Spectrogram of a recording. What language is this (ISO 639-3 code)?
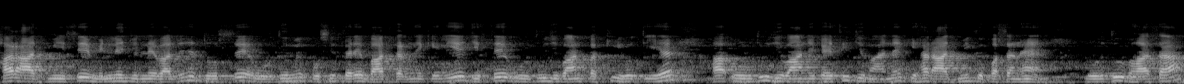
urd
